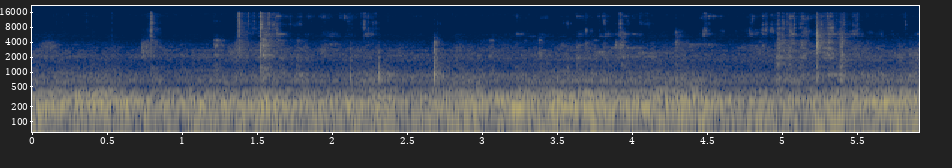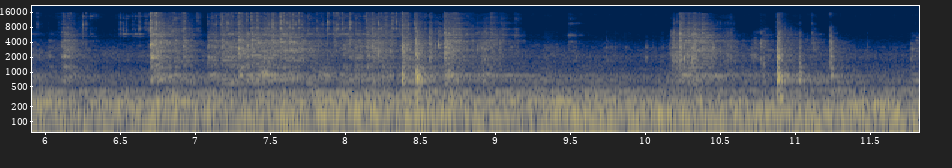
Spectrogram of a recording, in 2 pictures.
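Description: A pet parakeet knocking a perforated plastic ball toy about on the cage floor, making bursts of light clinking and rattling, mostly about seven seconds in and again near ten seconds in. A steady low rumble runs underneath.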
